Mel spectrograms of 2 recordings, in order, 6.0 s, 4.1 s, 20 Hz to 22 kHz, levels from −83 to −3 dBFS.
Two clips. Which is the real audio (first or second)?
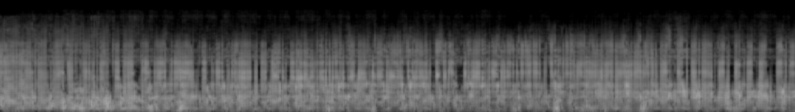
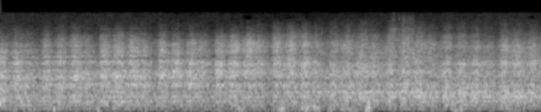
second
